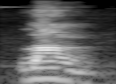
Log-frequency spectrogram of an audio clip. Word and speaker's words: l'un: So because the difference is for one masculine, you pronounce it long. You aspirate the N, long. With the feminine, you don't. You pronounce it like a regular N in English.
